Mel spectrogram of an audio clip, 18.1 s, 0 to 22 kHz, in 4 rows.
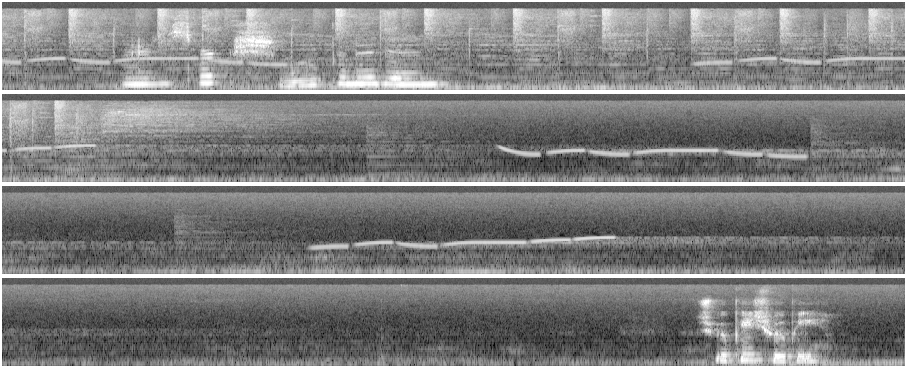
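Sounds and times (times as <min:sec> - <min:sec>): faint high gliding melody: 0:00.0 - 0:14.6.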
